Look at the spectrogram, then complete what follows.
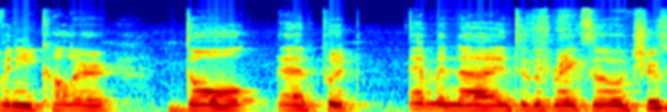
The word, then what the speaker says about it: Emina: It's an enema. Emina.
